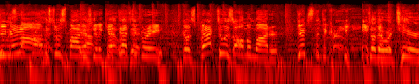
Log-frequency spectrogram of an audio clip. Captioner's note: laughter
